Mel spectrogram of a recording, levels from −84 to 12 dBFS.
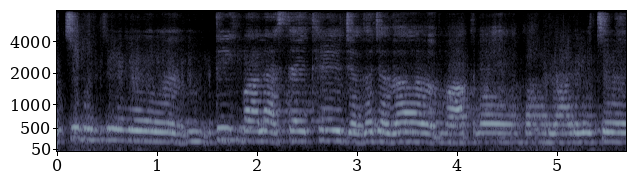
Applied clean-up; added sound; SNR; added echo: neural separator model SepFormer DNS4.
